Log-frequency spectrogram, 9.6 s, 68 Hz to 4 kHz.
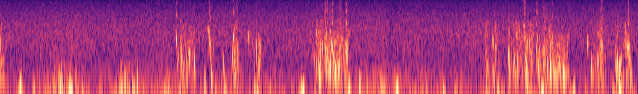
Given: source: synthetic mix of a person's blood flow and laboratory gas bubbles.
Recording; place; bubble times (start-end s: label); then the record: Doppler ultrasound of blood flow; subclavian vein
0.00-0.12 s: bubbles
2.62-2.96 s: bubbles
3.09-3.24 s: bubbles
3.32-3.41 s: bubbles
3.45-3.61 s: bubbles
3.70-3.94 s: bubbles
4.68-5.25 s: bubbles
7.26-7.50 s: bubbles
7.60-8.56 s: bubbles
8.79-9.10 s: bubbles
9.20-9.52 s: bubbles
From the record:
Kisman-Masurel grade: 333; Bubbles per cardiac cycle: rolling drumbeat, 9 or more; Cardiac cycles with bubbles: 50 to 99%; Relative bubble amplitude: loud (0.450 to 0.775); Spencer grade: 3 (all of the cardiac periods contain showers or single bubble signals, but not dominating or overriding the cardiac motion signals); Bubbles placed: anywhere in the cardiac cycle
